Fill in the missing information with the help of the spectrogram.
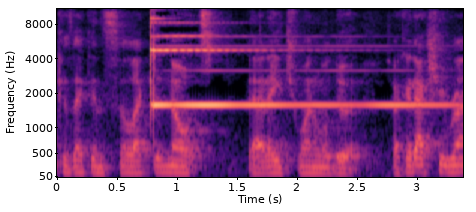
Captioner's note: bell rings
